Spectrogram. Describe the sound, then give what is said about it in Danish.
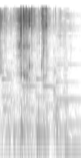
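Someone chewing small pork sausages, with a quick cluster of crisp, crunchy bites followed by softer, wet mouth sounds. No talking, just the short chew. “Vi smager pøllen, mine damer og herrer.”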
